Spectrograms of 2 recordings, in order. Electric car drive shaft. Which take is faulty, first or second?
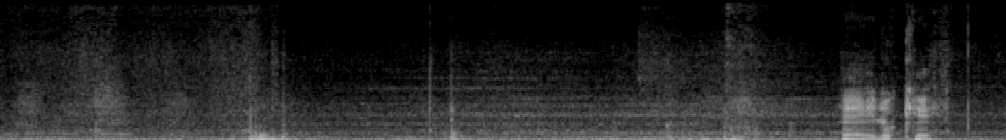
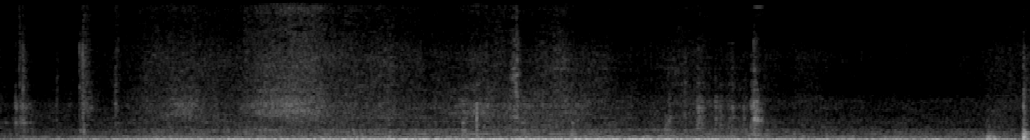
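first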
